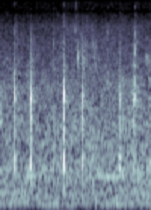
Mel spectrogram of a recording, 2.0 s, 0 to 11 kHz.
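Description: Button on a Fanttik X8 Apex cordless tire inflator being pressed repeatedly while setting the target pressure, giving about seven short, light clicks at uneven spacing. The compressor is not yet running.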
